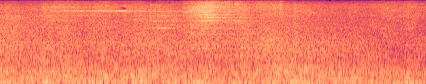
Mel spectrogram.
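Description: Passenger train on the Bangalore to Shirdi route heard from on board, a loud, steady rumble of wheels and carriage with a brief metallic squeal midway, no voices.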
